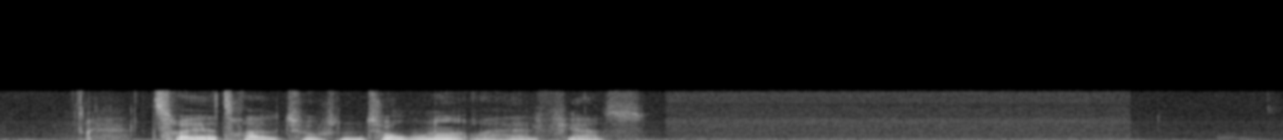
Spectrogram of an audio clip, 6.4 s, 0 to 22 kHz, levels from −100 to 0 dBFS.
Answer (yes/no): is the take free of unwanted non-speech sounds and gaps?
yes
